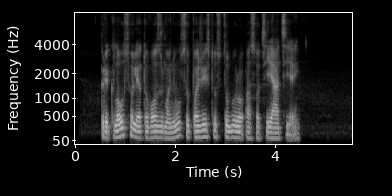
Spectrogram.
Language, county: Lithuanian, Vilnius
